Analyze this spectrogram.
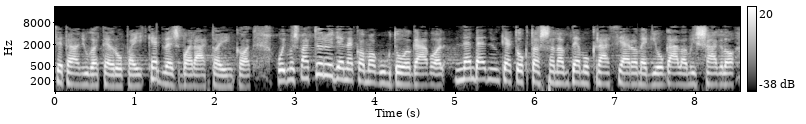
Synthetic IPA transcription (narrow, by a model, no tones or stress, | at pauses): seːpɛnɒɲuɡɒt̪ɛuɾoːpɒjikɛd̪ʋɛʒbɒɾaːt̪ɒjiŋkɒt̪ho̞ɟmo̞ʃt̪maːrt̪øɾøːɟːɛnɛkɒmɒɡuɡd̪o̞lɡaːvɒlnɛmbɛnːyŋkɛt̪o̞kt̪ɒʃːɒnɒɡd̪ɛmo̞kraːt̪sijaːɾɒmɛɡjo̞ɡaːlːɒmiʃaːɡrɒ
